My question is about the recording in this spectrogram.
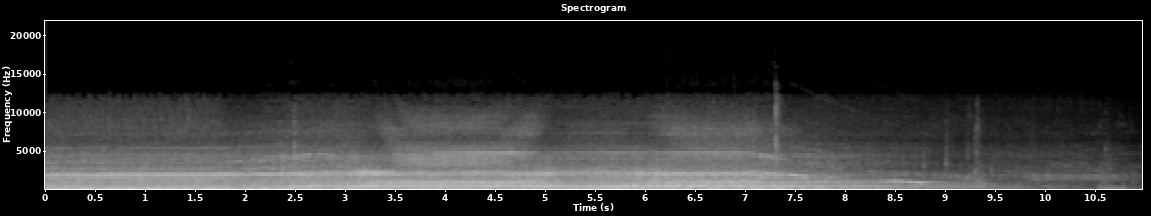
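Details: Sanitaire Wide Track II vacuum after reassembly and greasing: loud steady motor roar with even high whine, no rattles or surging, then winding down; normal running.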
